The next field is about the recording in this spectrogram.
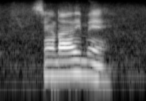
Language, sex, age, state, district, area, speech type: Santali, male, 30-45, West Bengal, Malda, rural, read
